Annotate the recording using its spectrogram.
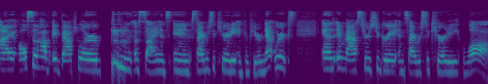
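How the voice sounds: A woman's put-on character voice, raspy and fairly high, with fairly even intonation at a moderate pace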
